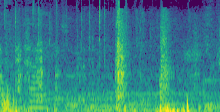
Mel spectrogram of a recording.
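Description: Alaskan Malamute vocalizing in a few short bursts, over background music.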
